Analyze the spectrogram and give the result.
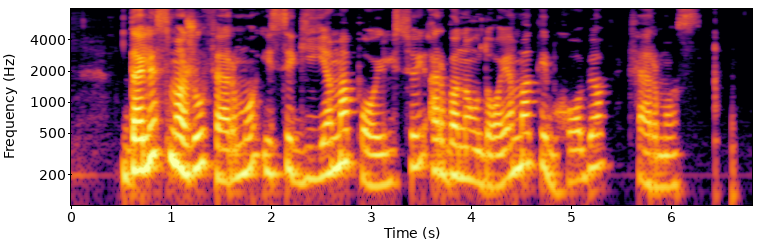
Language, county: Lithuanian, Panevėžys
